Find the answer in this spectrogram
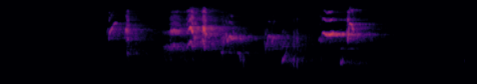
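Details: Pacific parrotlet, a pet bird, chirping indoors: a short burst of sharp, high chirps and trills lasting about one and a half seconds, then quiet.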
